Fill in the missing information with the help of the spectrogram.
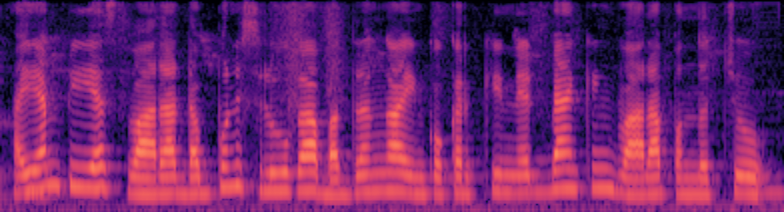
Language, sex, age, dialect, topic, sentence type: Telugu, female, 25-30, Southern, banking, statement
